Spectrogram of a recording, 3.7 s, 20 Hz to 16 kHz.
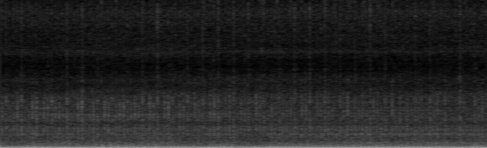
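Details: VW B5 Passat GLS wagon 1.8T turbo four, just after a high-flow exhaust manifold upgrade: low, steady idle thrum with an even rhythm, no ticking, knocking or hunting; healthy.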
